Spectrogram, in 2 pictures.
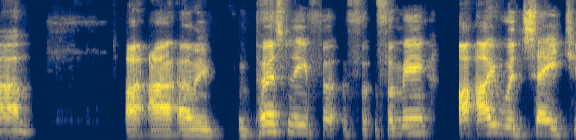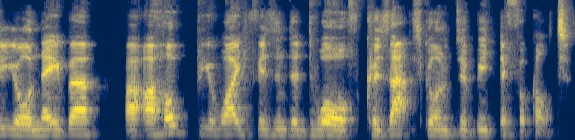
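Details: Man with functional neurological disorder and foreign accent syndrome, speaking during a bout of gibberish that is part of his condition, with repeated words audible.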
